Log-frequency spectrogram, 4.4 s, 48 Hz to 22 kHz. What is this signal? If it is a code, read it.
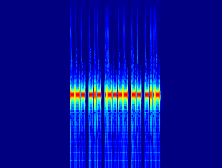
Morse code, heard as a keyed tone, about 46 wpm, 700 Hz. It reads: OK1MX
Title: DXCC-100 Call Signs - 5 Characters - 45wpm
